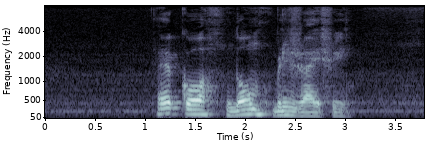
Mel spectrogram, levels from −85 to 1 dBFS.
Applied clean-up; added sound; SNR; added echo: none; none; none; none.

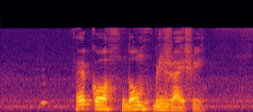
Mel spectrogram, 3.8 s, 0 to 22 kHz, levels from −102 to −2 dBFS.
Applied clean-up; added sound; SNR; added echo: none; Wind instrument, woodwind instrument; 19 dB; none.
